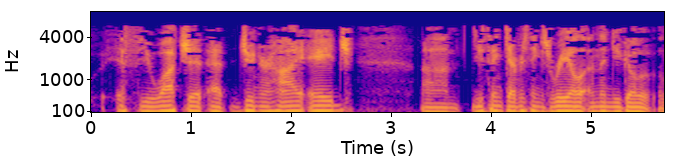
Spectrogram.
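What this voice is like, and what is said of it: Usual voice. Nothing is said of it.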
